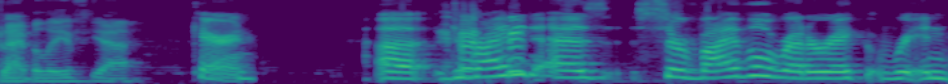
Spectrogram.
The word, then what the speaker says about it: Charon: I always forget how to pronounce Karen, that. I believe, yeah. Karen.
